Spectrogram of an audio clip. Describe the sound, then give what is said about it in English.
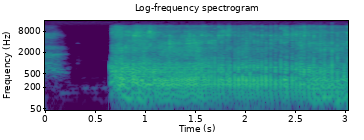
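A loud, sustained arm fart noise, a sputtering low flapping buzz that starts abruptly after a brief quiet and rattles rapidly for over two seconds. “I am queen of the arm farts.”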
